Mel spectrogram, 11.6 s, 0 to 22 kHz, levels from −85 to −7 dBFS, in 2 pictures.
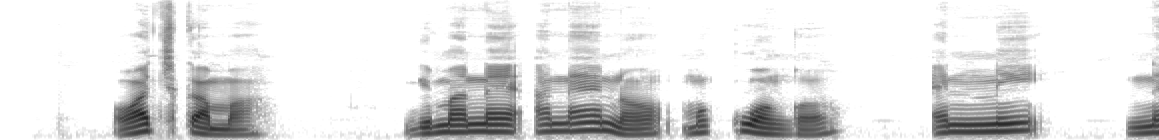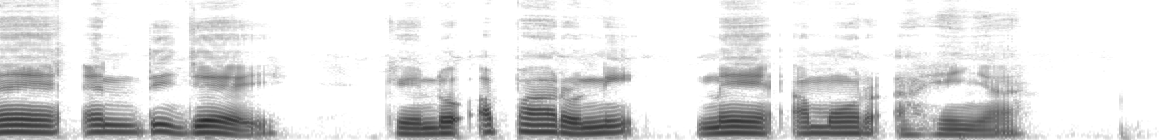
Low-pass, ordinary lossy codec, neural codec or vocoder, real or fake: none; none; none; real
